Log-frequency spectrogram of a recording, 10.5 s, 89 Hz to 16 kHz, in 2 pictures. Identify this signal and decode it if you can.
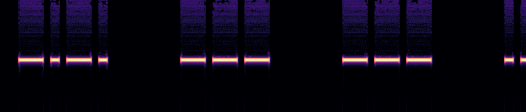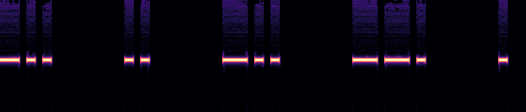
Morse code, heard as a keyed tone, about 15 wpm, spaced as for 8 wpm, 1000 Hz. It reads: COOLIDGE
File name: qotdfiles / 8wpm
